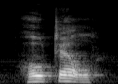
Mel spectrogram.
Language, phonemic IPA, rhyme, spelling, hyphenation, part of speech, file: Dutch, /ɦoːˈtɛl/, -ɛl, hotel, ho‧tel, noun, Nl-hotel.ogg
- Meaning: hotel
